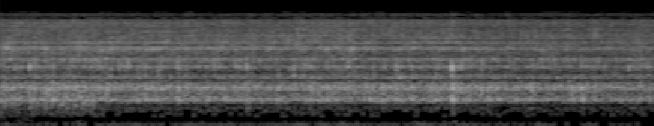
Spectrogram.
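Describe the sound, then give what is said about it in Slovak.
A steady hiss of bacon sizzling in a frying pan, dense and crackly throughout with one slightly sharper pop near the end, and no voices. “Opekanie slaniny.”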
